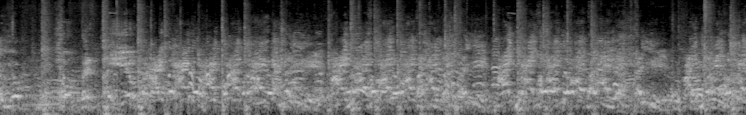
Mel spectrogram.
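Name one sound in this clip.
Men shout rhythmic calls close by.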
